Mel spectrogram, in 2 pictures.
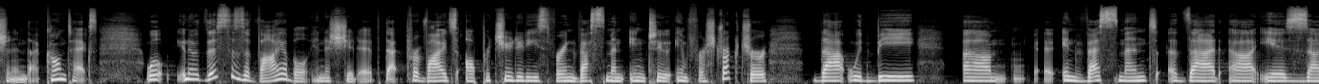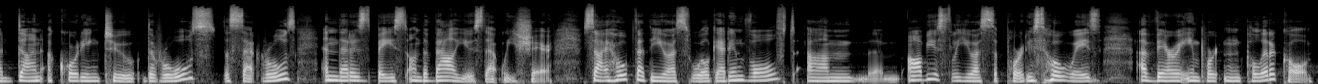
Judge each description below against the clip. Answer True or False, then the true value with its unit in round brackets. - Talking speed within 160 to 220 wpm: False (145 wpm)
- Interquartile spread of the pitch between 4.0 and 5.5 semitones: False (3.2 semitones)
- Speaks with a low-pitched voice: False (170 Hz)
